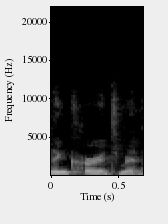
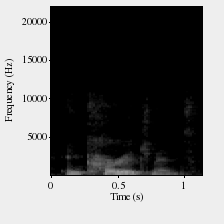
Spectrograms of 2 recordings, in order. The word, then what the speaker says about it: encouragement: And encouragement has stress on the second syllable. Encouragement. Encouragement. So encouragement is optimism or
